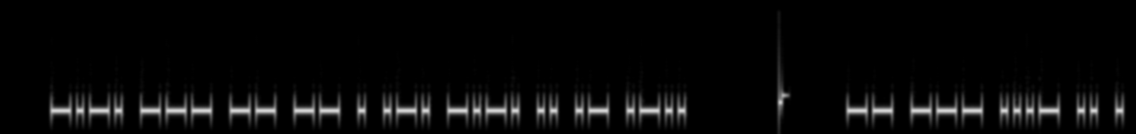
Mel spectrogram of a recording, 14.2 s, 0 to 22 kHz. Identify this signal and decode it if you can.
Morse code, heard as a keyed tone, about 15 wpm, 700 Hz. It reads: COMMERCIAL MOVIE
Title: Sentences from Top 1000 Words - Review Part 5 - New Word Drill - 15wpm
